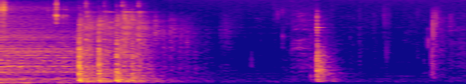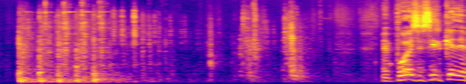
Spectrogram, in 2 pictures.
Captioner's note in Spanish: Toques en la puerta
